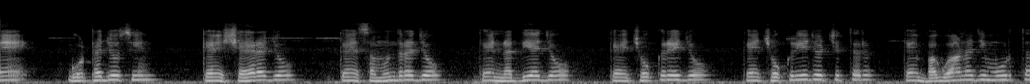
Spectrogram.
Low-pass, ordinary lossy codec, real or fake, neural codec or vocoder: 7.2 kHz; Opus, 24 kbps; real; none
